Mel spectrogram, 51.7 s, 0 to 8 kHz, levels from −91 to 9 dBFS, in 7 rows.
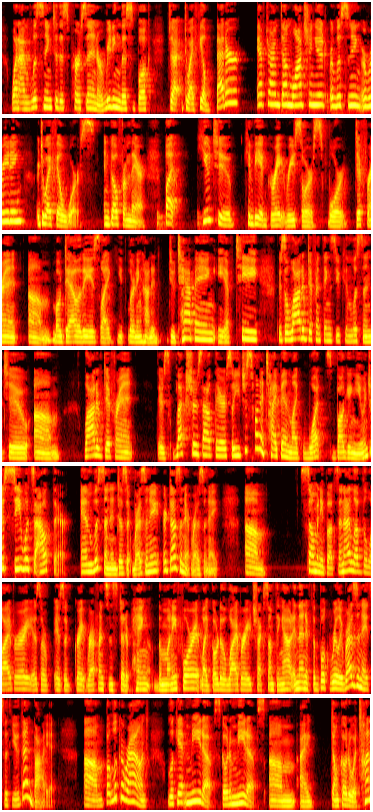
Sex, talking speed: female, 180 wpm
